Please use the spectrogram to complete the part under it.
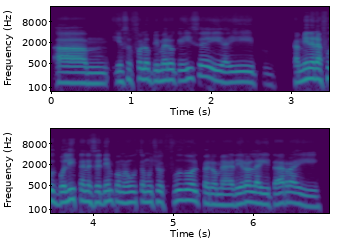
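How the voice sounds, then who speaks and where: A man from northern Chile with a Chilean accent, a musician in his thirties, talking about his life in a relaxed way with many pauses and filler sounds. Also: fairly high pitch, dry recording, studio quality. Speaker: musician, guest. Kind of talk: conversational interview.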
